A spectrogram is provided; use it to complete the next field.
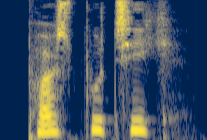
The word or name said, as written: postbutik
